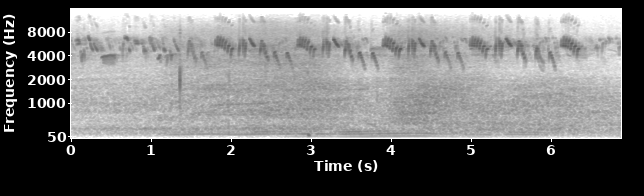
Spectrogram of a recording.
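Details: Eurasian skylark at Okayama Airport's fourth parking lot, Japan, sunny 5 June 2013, Lumix camera recording; high twittering trills pour out continuously over a broad background rumble, possibly traffic, with low engine-like tones.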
